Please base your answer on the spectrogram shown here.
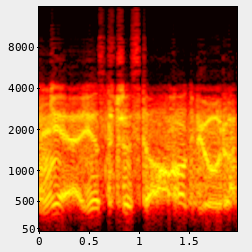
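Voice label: Polish chat; War Thunder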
